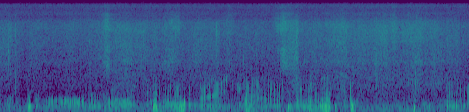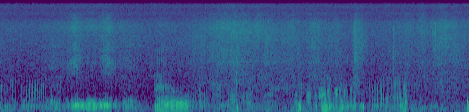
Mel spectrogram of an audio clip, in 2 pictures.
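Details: Adult man's hungry stomach: low, irregular gurgling and rumbling bursts throughout; ordinary hunger rumbling (borborygmi), a normal bowel sound.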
